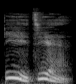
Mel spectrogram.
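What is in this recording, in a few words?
"yi4jian4", Chinese; yìjiàn; 意见; 意見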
